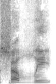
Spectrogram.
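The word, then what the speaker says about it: شرِّ: ওয়ামি সাররিল শাররিল কেন গাসাকি পড়ছেন? লাম তো নেই। রি হ্যাঁ, শাররি সাররি বলেন, শাররি।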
